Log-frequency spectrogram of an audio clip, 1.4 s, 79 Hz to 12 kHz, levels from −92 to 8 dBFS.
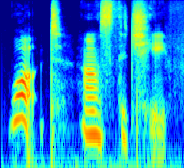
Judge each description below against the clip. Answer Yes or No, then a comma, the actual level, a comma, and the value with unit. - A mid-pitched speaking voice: No, very high, 260 Hz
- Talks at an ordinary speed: Yes, average, 175 wpm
